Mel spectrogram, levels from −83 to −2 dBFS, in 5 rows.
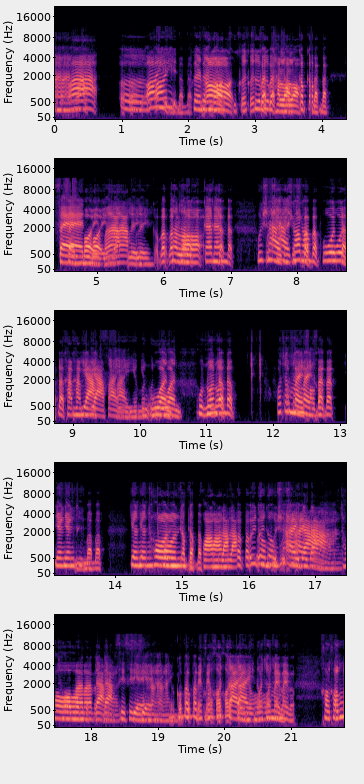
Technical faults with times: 0.00-21.81 doubled audio track
3.83-3.85 gap at a join of encoded pieces

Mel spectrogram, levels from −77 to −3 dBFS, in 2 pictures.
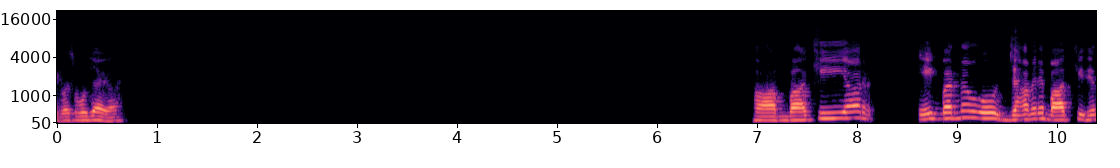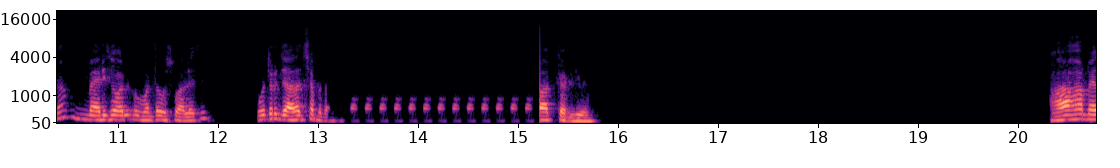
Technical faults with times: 13.40-15.21 broken-record loop

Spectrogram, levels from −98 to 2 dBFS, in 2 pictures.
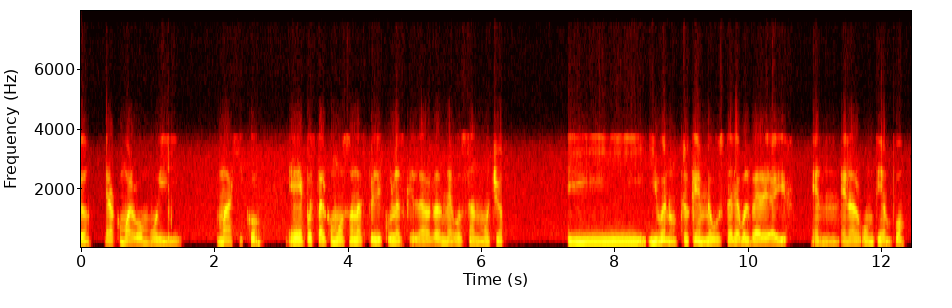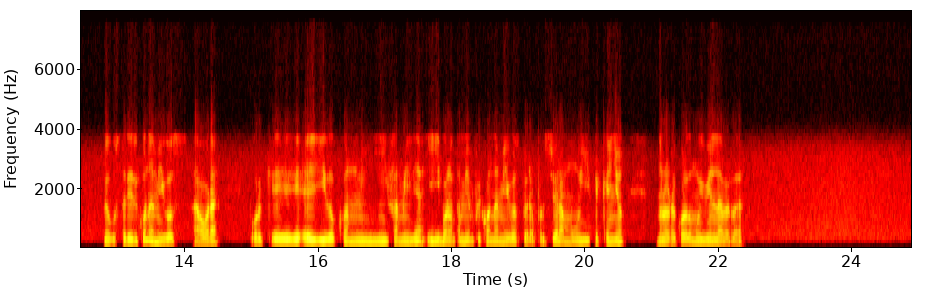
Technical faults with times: none

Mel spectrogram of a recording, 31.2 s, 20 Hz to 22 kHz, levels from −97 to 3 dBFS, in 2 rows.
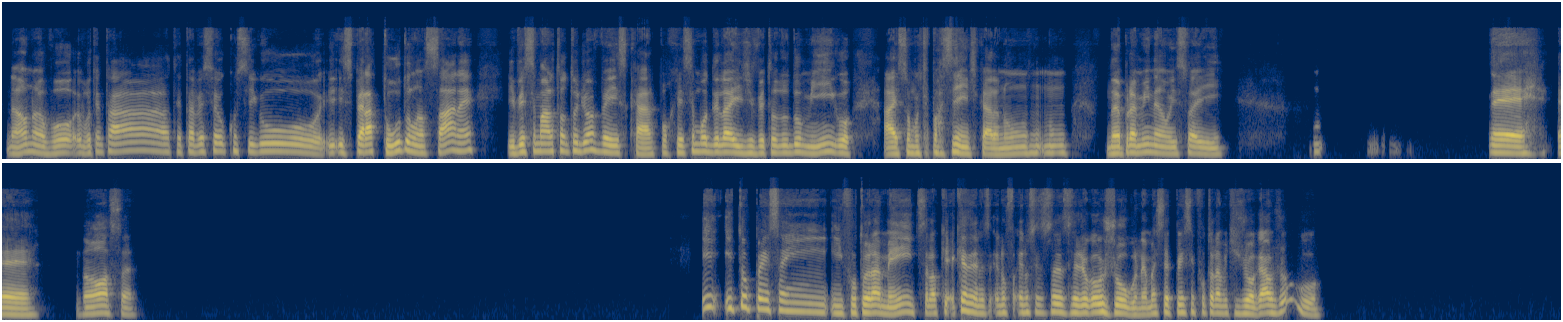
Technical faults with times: none

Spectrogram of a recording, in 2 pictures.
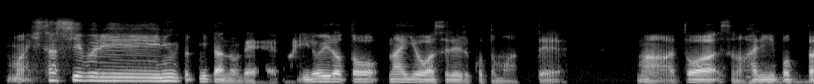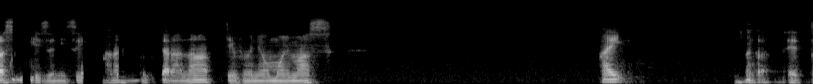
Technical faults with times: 2.55-3.01 speech suppressed in double talk
8.24-8.32 other side's voice leaking through
8.27-8.58 speech suppressed in double talk
8.94-9.00 other side's voice leaking through
8.98-9.76 speech suppressed in double talk
9.43-9.54 other side's voice leaking through

